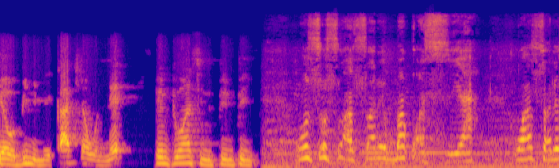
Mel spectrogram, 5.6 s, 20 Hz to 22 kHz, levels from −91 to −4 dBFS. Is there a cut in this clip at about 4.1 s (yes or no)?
no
